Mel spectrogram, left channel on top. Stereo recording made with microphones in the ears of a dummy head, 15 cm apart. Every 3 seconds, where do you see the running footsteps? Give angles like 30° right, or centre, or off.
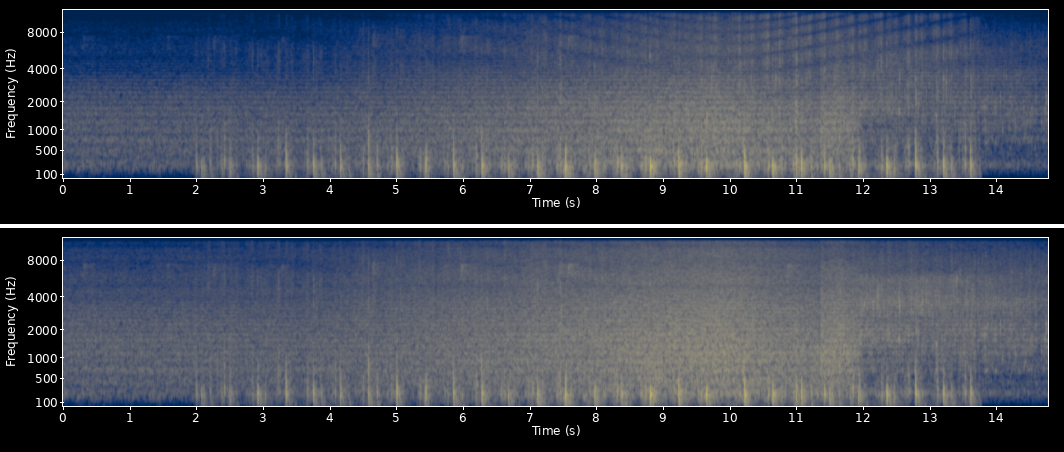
60° right, 50° right, 30° right, 40° left, 80° left.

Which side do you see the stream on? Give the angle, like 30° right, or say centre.
80° right.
